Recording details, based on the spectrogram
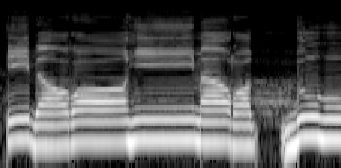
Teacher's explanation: Huruf bu kita tahan dan kita tekan karena terdapat tanda tasydid di atasnya. huruf hu kita panjangkan dua harakat karena berharakat u terbalik seperti ini ya.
